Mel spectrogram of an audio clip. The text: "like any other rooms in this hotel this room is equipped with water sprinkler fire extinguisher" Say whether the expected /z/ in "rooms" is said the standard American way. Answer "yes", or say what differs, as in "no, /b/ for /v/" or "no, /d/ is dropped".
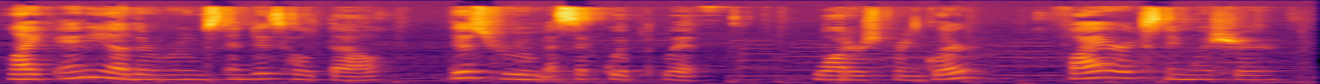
yes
